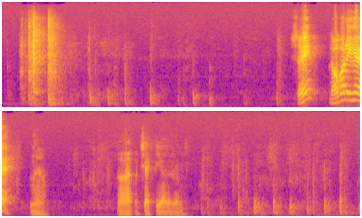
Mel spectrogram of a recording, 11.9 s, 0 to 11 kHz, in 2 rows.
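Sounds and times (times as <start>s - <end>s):
dining room door being opened: 0.3s - 1.2s
speech: 4.9s - 6.2s, 8.0s - 9.1s.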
